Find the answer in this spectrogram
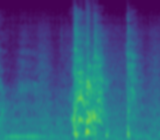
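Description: A man coughing: one rough cough lasting about half a second, starting halfway through, followed by a short sharp one near the end.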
